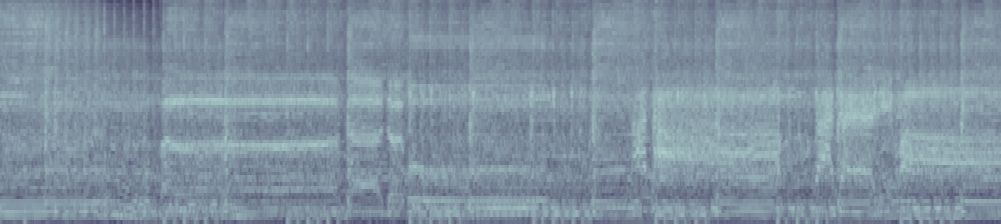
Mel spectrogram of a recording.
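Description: Live heavy metal band playing: distorted electric guitars and drums, with several voices singing long held notes together.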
